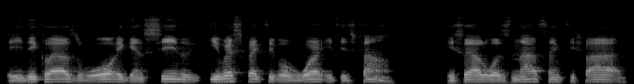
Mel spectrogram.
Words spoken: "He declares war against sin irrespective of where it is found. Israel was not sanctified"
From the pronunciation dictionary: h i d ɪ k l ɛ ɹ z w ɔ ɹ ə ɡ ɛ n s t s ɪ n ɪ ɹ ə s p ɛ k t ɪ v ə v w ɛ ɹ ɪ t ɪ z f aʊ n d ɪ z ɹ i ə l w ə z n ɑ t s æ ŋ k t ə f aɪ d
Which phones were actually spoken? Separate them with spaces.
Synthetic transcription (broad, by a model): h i d ɪ k l ɛ ɹ z w ɔ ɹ ə ɡ ɛ n s t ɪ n ɪ ɹ ə s p ɛ k t ɪ v ə v w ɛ ɹ ɪ t ɪ z f aʊ n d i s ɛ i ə w ə z n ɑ t s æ ŋ k t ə f aɪ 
